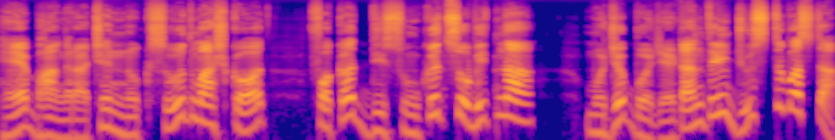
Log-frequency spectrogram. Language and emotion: Goan Konkani, happy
